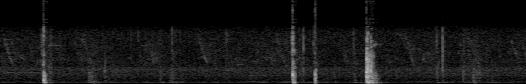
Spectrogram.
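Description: A few sharp keystroke clicks on a computer keyboard while code is typed: one about half a second in, a quick pair near three seconds, and one more just after, over a faint steady hiss.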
